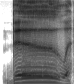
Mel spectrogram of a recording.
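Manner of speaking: long, drawn-out high boo; disappointed jeer. A narrator's reading. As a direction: heckle it like a let-down crowd. Boy jeers in disappointment.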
